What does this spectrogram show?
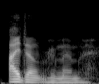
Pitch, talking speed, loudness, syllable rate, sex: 100 Hz, 180 wpm, -22 LUFS, 6.4 syllables/s, male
